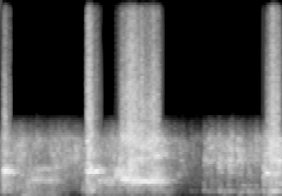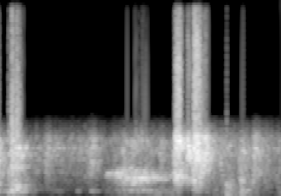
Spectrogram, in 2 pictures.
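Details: Transylvanian Hound puppies giving irregular whimpers and short yelping bursts, several loud broadband cries clustered near the start and middle, with quieter whining between them.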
